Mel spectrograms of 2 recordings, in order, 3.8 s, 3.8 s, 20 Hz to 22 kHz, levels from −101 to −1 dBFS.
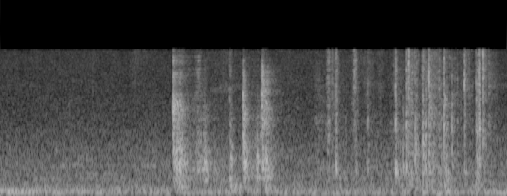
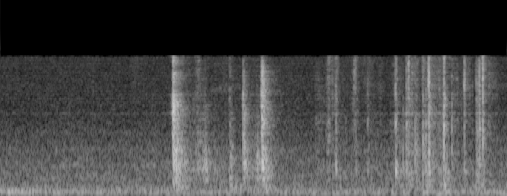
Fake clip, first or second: second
